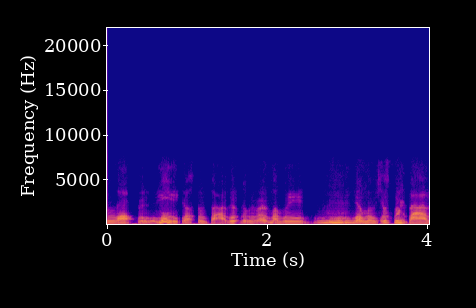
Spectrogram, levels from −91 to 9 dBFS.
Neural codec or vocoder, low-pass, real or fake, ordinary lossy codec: autoencoder, 22.05 kHz, a latent of 192 numbers a frame, VITS, trained on many speakers; 7.2 kHz; fake; Opus, 32 kbps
